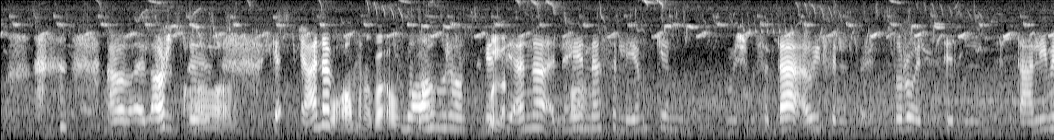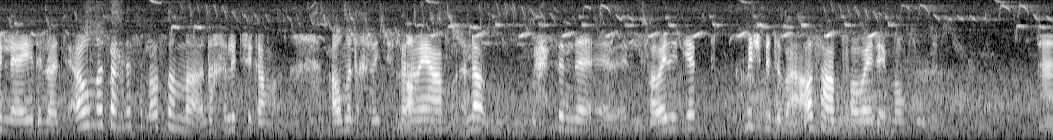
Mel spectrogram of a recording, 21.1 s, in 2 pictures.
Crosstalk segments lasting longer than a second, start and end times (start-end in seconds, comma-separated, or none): none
